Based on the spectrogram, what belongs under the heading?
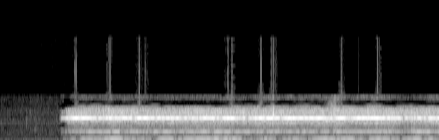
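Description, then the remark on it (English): A telephone bell rings loudly and continuously after a brief silence, a steady, shrill electric ring with no voices over it. “Ladies and gentlemen, that phone bell means exciting adventure.”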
